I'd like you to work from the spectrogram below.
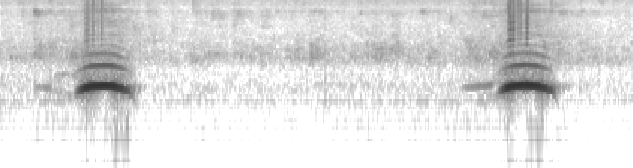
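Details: Cuckoo-dove, known locally as uncal, giving two clear, mellow whistled notes about three seconds apart; each note is short, rises slightly and then falls, with silence between the notes.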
